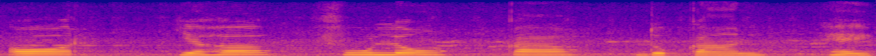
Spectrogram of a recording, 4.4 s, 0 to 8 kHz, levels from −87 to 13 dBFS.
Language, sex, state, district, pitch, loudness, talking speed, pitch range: Hindi, female, Madhya Pradesh, Dhar, 235 Hz, -16 LUFS, 80 wpm, 225-255 Hz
